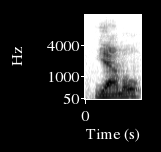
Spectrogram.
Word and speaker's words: YAML: skip to the abstract yaml rhymes with camel is a human-friendly cross-language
